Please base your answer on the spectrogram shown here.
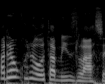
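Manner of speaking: put-on Irish accent. Answering a puzzling remark in a comedy bit, in an Irish accent. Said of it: "so I'll just keep doing my Irish accent".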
